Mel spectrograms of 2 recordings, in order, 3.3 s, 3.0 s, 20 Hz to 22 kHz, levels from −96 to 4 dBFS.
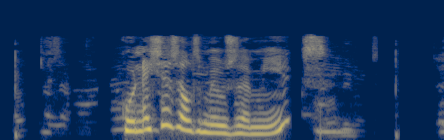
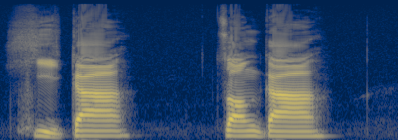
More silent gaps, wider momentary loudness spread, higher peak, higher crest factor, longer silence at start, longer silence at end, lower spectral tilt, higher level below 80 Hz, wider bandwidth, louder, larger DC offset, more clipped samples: first, 2.19-2.25 s vs none; first, 15 LU vs 9 LU; about the same, -4 dBFS vs -2 dBFS; about the same, 18 dB vs 18 dB; first, 0.9 s vs 0.15 s; first, 0.7 s vs 0.55 s; about the same, -5 dB/octave vs -4 dB/octave; about the same, -68 dBFS vs -66 dBFS; second, 8.2 kHz vs 19 kHz; second, -21 LUFS vs -16 LUFS; neither; neither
